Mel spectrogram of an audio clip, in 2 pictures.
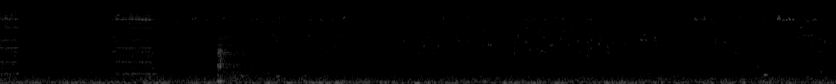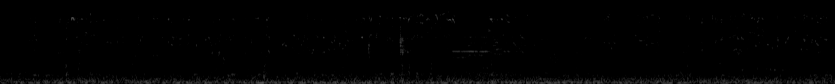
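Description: Near silence: faint room tone with a low rumble and scattered faint high ticks.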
